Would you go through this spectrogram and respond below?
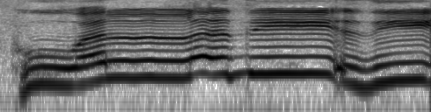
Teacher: Hualladzi dzi itu mad thabi'i. Karena ada kasrah bertemu dengan ya sukun dibaca dua harakat.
